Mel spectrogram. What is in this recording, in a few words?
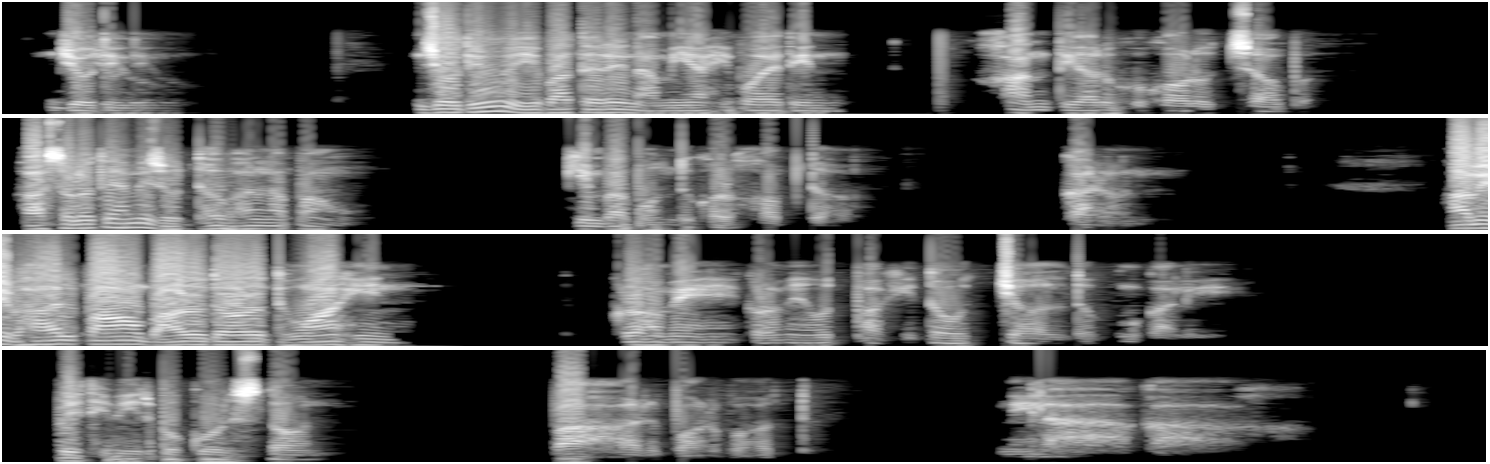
poem short ASAMESE MALE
